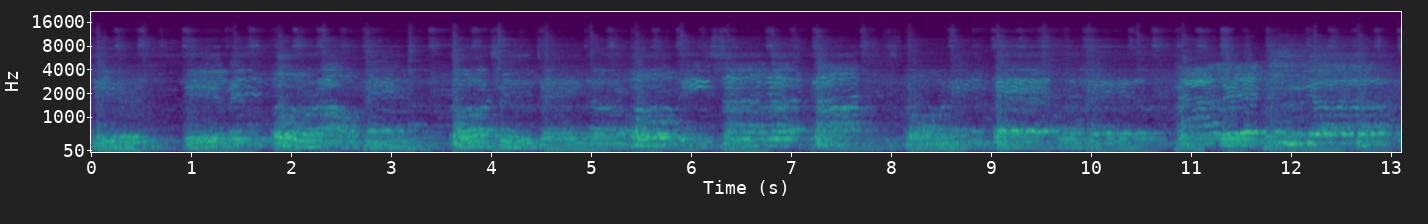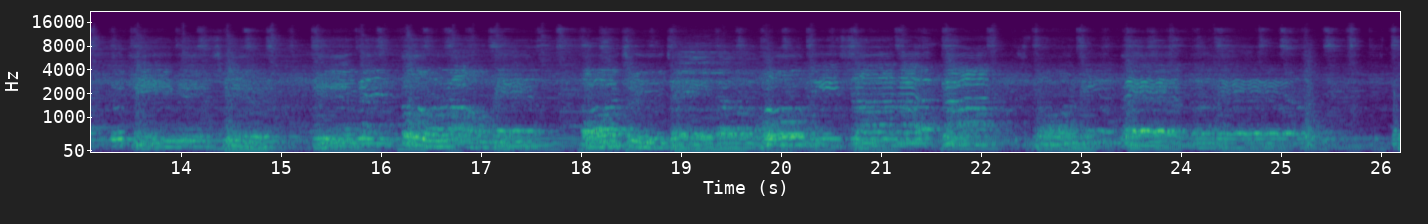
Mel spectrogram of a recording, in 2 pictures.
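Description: Live worship song: a man and women singing together with acoustic guitar, bass and drums.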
